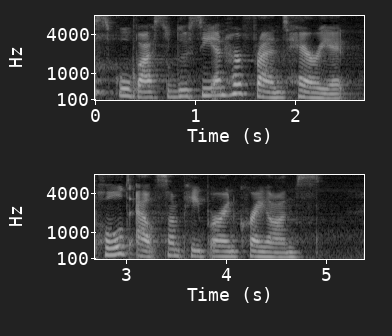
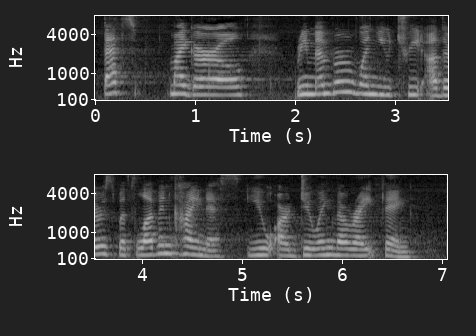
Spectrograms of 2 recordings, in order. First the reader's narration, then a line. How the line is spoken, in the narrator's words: Papa Gino replied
